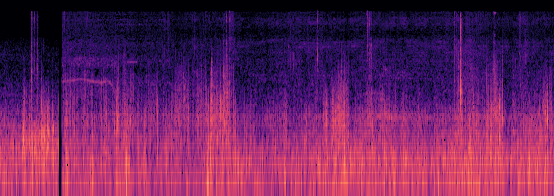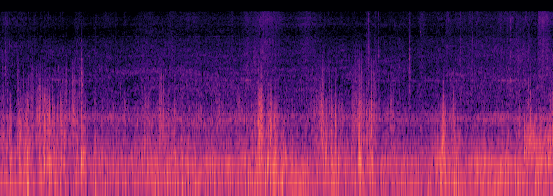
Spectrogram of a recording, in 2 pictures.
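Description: Steady low hum of a fishing boat's engine, with wind buffeting the microphone and scattered knocks and clicks from the boat and tackle.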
